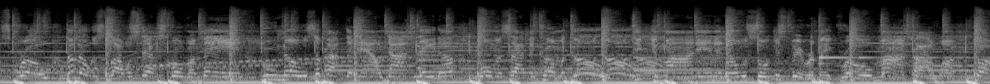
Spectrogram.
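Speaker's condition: No condition

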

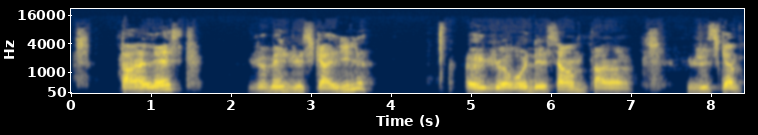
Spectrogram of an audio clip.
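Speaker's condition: Dystonia; receives injections, more pain before injection, improved balance, no longer falls

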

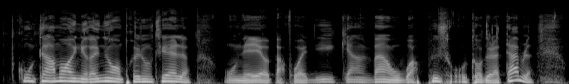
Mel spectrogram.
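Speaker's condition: Profound deafness from birth, congenital

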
